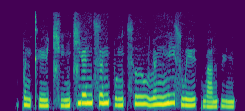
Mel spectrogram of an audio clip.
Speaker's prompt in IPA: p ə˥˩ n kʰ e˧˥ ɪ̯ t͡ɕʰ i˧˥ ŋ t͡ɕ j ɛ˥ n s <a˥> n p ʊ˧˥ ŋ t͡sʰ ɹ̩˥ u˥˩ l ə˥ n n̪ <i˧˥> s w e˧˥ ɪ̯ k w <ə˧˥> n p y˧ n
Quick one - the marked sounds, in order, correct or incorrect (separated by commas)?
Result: incorrect, incorrect, incorrect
